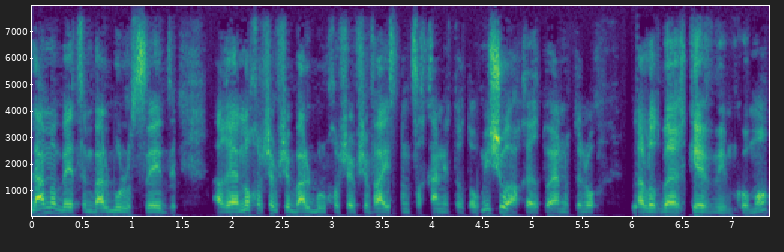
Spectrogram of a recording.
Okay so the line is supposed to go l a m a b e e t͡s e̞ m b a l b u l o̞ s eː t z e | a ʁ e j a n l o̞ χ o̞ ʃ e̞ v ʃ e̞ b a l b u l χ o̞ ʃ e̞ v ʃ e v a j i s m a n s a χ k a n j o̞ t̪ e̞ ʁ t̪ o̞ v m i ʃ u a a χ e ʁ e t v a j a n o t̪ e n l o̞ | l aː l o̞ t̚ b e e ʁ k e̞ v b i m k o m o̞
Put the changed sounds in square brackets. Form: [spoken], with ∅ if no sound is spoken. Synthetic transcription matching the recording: l a m a b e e t͡s e̞ m b a l b u l o̞ s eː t z e | a ʁ e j a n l o̞ χ o̞ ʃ e̞ v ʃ e̞ b a l b u l χ o̞ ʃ e̞ v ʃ e v a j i s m a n s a χ k a n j o̞ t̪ e̞ ʁ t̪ o̞ v m i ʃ u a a χ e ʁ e t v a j a n o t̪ e n l o̞ | l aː l o̞ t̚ b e e ʁ k e̞ v b i m k o m o̞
